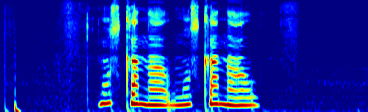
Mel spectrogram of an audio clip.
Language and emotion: Russian, neutral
